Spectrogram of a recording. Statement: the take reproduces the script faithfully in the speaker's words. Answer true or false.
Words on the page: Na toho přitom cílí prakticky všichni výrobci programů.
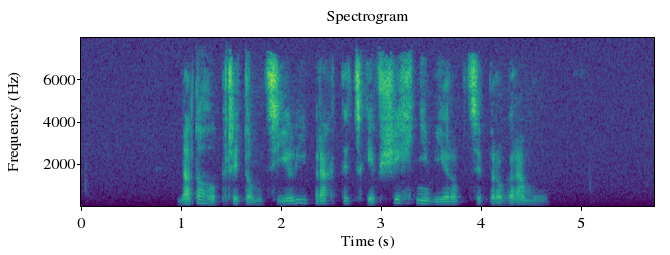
true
